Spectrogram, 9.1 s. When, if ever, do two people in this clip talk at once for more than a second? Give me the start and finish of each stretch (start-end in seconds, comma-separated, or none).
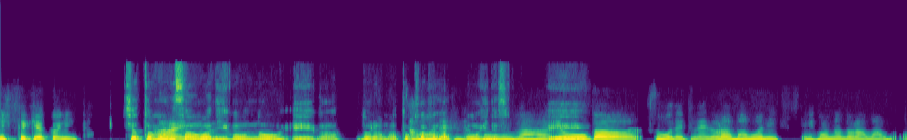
4.1-6.0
